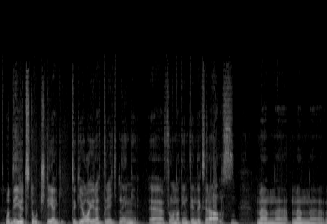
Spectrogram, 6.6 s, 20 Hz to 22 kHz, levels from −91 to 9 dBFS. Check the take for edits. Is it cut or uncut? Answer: uncut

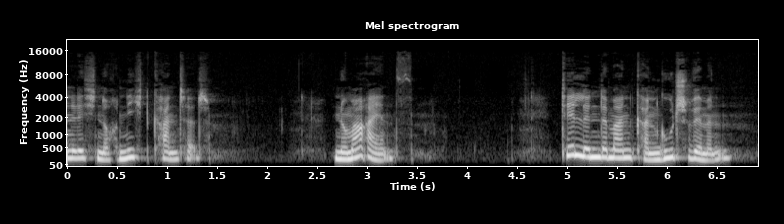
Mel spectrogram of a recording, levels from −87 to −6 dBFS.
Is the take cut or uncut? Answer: uncut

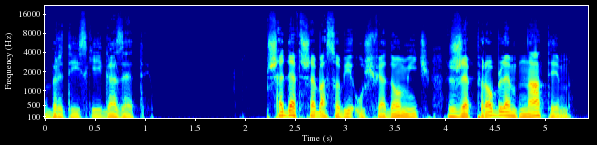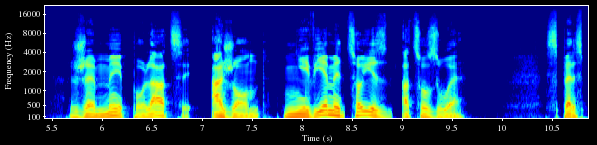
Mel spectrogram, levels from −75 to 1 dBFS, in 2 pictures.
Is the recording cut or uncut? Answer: cut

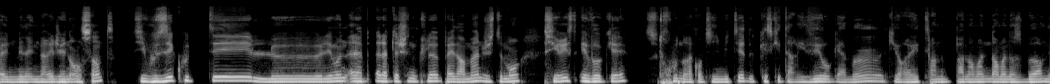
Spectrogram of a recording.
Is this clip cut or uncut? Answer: cut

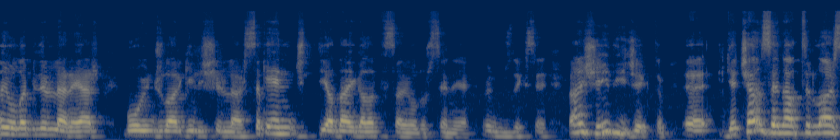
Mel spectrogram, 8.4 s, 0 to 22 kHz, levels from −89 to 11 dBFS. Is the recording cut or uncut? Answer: cut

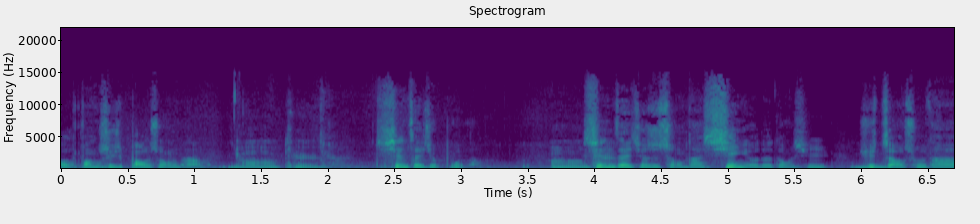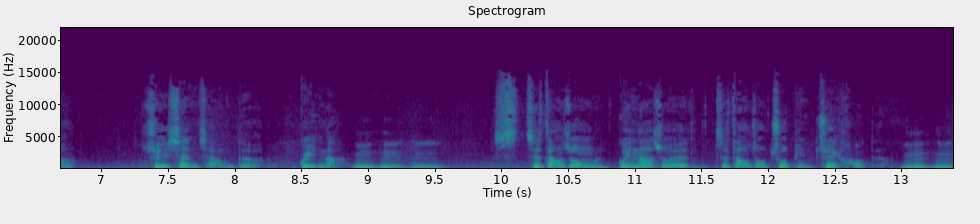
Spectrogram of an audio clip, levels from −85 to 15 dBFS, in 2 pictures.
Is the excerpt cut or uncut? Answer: uncut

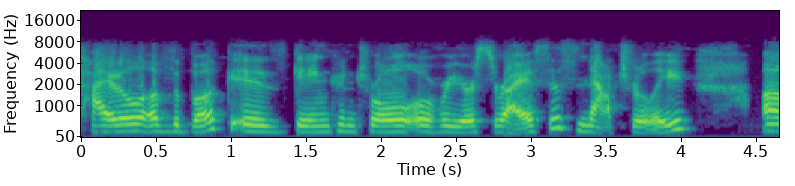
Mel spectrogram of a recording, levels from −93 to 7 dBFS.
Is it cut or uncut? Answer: uncut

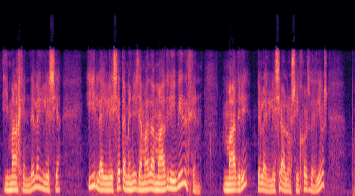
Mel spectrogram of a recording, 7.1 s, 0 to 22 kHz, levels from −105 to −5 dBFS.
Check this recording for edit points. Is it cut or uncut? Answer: cut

